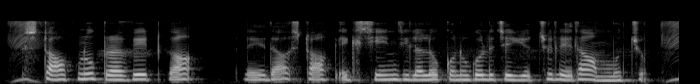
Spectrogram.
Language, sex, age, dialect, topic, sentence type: Telugu, female, 25-30, Central/Coastal, banking, statement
